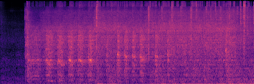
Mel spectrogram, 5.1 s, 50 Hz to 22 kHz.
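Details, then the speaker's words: Nissan S13 Sil80 with a newly fitted turbocharger, first start: quick start, then a settled, even idle with no knocks, rattles or whistles; the car sounds healthier than ever. "okay this car never sounded so healthy before to be honest"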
